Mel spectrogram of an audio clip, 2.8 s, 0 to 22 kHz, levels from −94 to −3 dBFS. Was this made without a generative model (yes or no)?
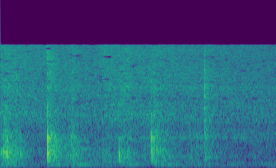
no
